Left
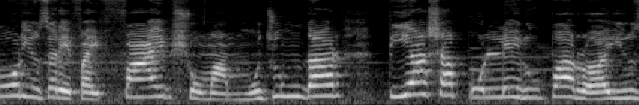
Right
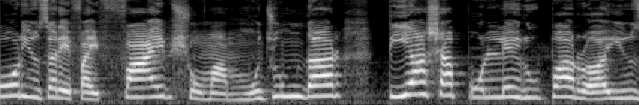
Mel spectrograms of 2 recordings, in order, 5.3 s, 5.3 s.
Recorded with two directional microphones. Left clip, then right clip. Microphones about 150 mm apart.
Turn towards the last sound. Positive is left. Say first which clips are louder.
# right 7 dB
turn(degrees=-50)  # may be behind; listen again after turning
